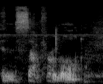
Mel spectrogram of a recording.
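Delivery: muttering in a different voice. A character leading the way mutters an aside under her breath. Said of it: "mutter under her breath in sort of a different voice".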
